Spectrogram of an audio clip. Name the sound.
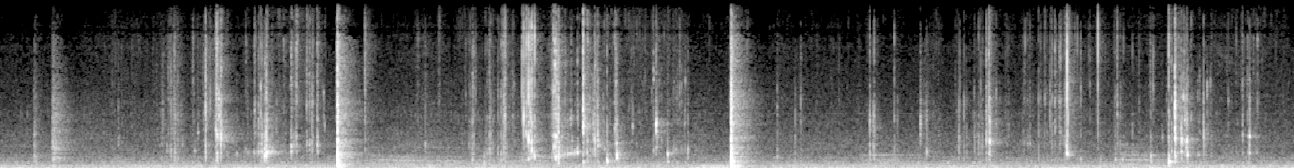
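cracking three large eggs into a mixing bowl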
